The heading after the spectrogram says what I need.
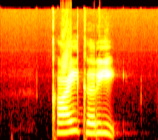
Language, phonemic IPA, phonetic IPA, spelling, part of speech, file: Tamil, /kɑːjɡɐriː/, [käːjɡɐriː], காய்கறி, noun, Ta-காய்கறி.ogg
- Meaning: 1. vegetables 2. unripe fruits and vegetables used to prepare curry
